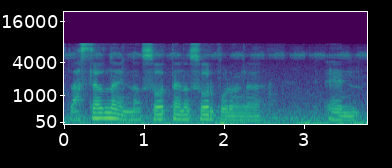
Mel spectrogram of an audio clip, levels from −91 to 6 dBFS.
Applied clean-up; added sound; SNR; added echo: none; Cricket; 10 dB; reverberation time 0.7 s.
